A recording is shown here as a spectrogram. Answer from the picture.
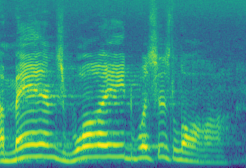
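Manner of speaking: put-on Brooklyn accent, put on. Quoting what the speaker's dad said when the speaker was a boy, imitating dad's brooklyn accent. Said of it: "he'd say it in his Brooklyn accent".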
